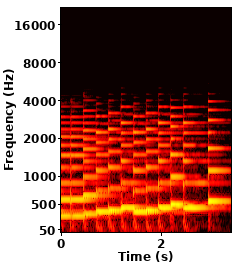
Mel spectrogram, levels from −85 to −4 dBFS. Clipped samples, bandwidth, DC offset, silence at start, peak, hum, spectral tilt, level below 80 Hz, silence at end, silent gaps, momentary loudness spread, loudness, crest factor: under 0.1%; 4.8 kHz; under 0.1%; 0 s; -16 dBFS; none; -2 dB/octave; -62 dBFS; 0 s; none; 2 LU; -29 LUFS; 12 dB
